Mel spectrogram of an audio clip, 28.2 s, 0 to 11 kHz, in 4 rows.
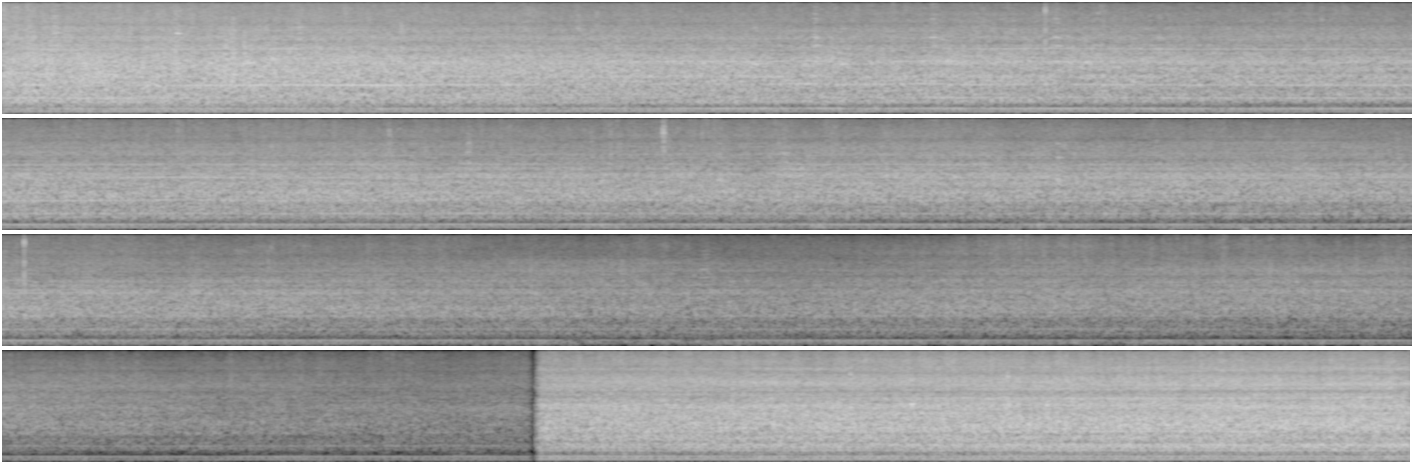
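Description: Kubota M6040SU tractor's diesel engine running steadily under load as it pulls a disc plough through dry field soil. The sound fades slowly as the tractor draws away, then jumps back to full loudness close up near the end.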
